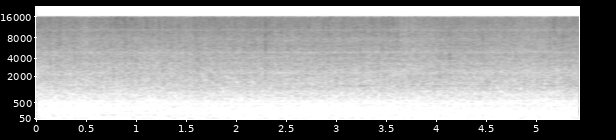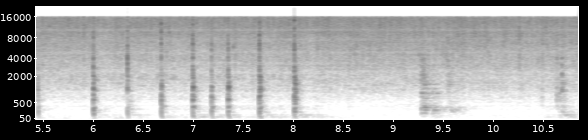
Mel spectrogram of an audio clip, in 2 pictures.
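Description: Chopped onions and sweet peppers sizzling in hot grapeseed oil over medium-high heat: a steady frying hiss. About halfway through comes a quick run of about eight sharp taps.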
